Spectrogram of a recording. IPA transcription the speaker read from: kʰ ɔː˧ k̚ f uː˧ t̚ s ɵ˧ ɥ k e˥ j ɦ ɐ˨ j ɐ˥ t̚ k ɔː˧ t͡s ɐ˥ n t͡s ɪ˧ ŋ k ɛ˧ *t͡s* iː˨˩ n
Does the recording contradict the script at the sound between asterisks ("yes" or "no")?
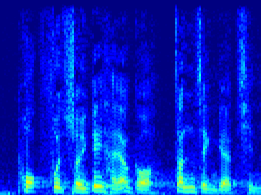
yes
